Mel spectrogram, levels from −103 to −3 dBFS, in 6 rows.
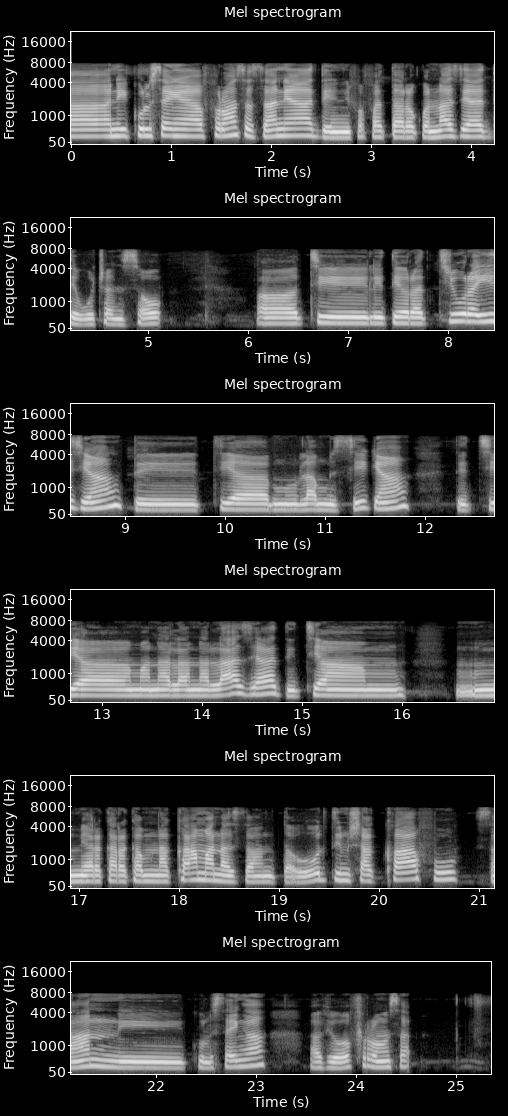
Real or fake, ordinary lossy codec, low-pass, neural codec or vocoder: real; none; none; none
